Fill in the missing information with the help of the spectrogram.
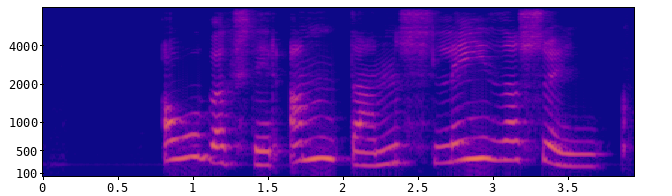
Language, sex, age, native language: Icelandic, male, 7, Icelandic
